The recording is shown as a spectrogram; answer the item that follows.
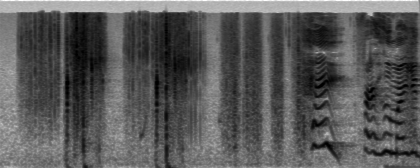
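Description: Cartoon foley of a character grooming: short crinkly, crunching rustles and a couple of sharp clicks, then a brief vocal sound with a falling pitch near the end.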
